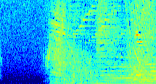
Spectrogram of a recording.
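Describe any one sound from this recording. A game plays a fanfare of victory music.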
